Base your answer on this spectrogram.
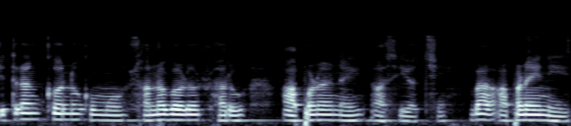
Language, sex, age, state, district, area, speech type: Odia, male, 18-30, Odisha, Bhadrak, rural, spontaneous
